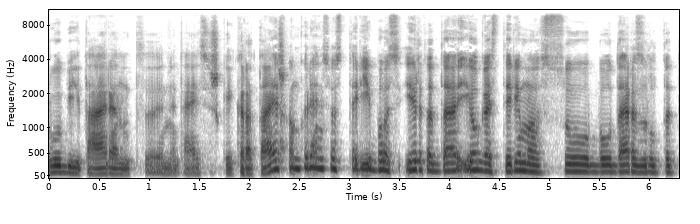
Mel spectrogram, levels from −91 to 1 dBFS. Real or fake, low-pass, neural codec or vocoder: real; 9.9 kHz; none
